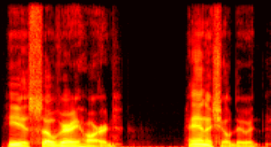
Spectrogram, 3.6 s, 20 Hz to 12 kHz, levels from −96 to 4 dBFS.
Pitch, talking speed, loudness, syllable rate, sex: 105 Hz, 150 wpm, -18 LUFS, 4.6 syllables/s, male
